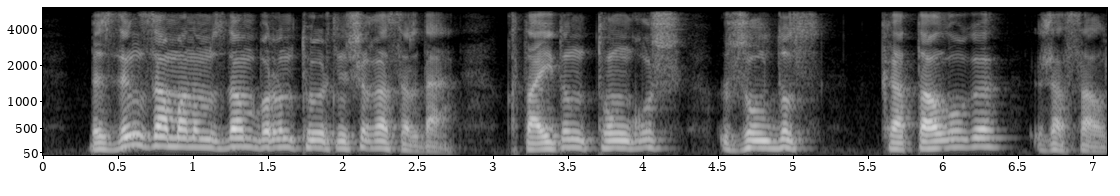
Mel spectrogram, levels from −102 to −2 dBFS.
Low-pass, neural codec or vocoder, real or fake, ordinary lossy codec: 5.4 kHz; none; real; none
